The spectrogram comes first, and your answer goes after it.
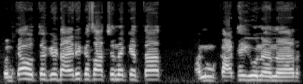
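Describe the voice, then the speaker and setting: A man who owns a hotel speaks fast and insistently in a street interview. His voice sits fairly high and sounds dry and close. He complains steadily about losses. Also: steady tone, a bit bright, no echo. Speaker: hotel owner.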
